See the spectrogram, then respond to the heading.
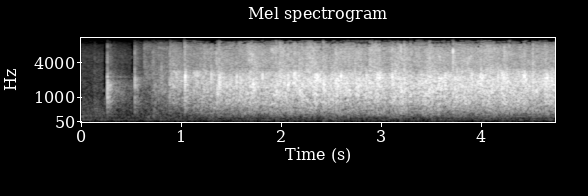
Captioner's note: audience applause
